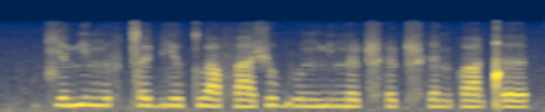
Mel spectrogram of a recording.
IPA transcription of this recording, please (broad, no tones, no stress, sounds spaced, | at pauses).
t͡ɕ ø mʲ ə ŋ ɘ f ǀ ø bʲ ø tʷ ɑ f a ʃ u bʱ u ŋ mʲ ə n ɘ ʈ͡ʂʰ ɘ ʈ͡ʂʰ ɘ n qʷ a ǃ ə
